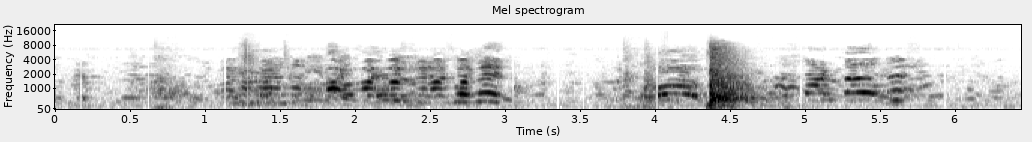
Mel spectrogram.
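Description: Players and coaches shouting and calling out on a soccer field, with one sharp thump about four seconds in.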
